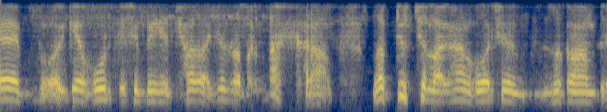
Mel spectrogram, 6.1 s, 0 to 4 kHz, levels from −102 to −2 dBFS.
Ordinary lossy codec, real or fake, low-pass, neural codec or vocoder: none; fake; 3.6 kHz; vocoder, 22.05 kHz, 80 mel bands, HiFi-GAN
